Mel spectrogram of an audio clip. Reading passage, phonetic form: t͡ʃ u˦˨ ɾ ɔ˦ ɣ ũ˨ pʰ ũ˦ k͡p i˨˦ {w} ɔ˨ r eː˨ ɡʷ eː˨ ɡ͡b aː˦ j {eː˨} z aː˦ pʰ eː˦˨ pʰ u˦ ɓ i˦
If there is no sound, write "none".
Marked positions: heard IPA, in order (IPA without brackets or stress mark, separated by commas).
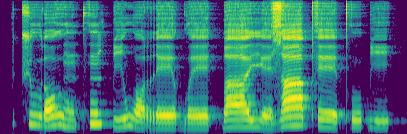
w, e˨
